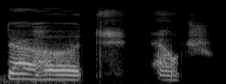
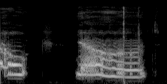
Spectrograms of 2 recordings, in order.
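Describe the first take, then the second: First: A tiny, hurt whisper; breathy whispered ouch. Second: Higher, slow crying complaint; slow, crying, higher ouch. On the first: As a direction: whisper it, much softer. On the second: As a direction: wail it like a hurt little kid. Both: Pretend. Pretend hurt toy character.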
